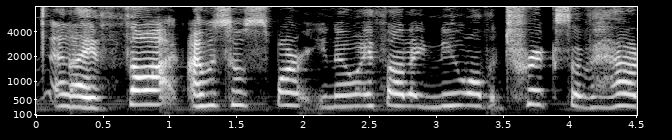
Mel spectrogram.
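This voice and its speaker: Music plays in the background as a woman speaks. Her pitch is extremely high and her pace fairly slow. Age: 60s. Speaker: retired psychologist. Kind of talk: personal testimony vlog.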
